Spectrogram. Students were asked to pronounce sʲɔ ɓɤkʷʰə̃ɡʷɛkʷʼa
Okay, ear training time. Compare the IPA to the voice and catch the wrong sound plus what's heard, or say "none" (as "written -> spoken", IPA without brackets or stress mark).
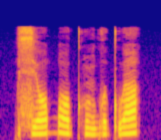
ɤ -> ɔ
